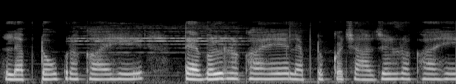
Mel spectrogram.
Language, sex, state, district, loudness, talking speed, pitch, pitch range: Hindi, female, Madhya Pradesh, Dhar, -18 LUFS, 145 wpm, 245 Hz, 235-250 Hz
